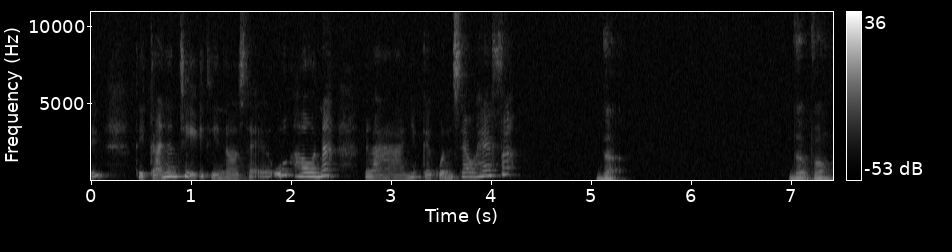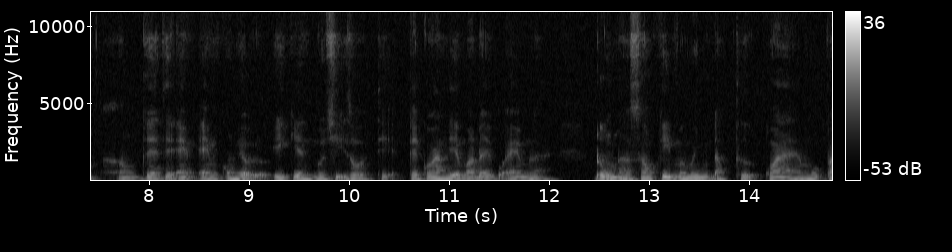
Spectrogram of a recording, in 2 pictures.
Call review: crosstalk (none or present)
none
